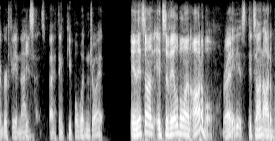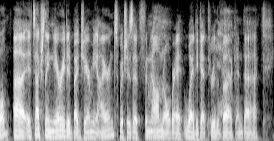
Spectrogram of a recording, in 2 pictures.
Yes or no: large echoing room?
no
